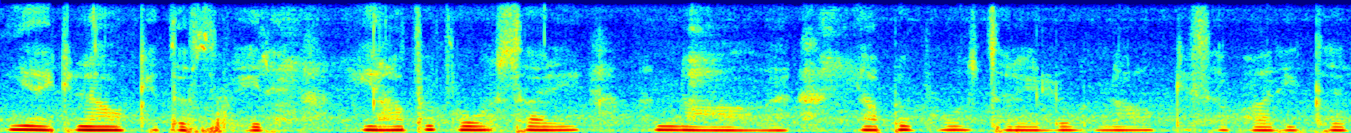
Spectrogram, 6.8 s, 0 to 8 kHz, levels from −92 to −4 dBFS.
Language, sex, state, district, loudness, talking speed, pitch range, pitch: Hindi, female, Haryana, Jhajjar, -17 LUFS, 195 wpm, 195-215 Hz, 205 Hz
